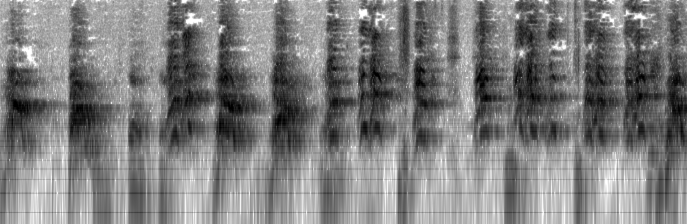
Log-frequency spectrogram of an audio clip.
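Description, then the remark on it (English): Repeated short barks in quick succession, a dog's lower bark joined by a parrot's higher-pitched, slightly raspy imitation of barking, loud, with no talking. “You'll hear the dog barking. Then you're going to hear the parrot come in, who's more high-pitched. But you know what? Barking like a dog.”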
